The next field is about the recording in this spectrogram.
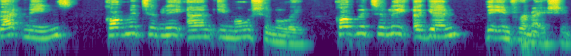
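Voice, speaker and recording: A woman with a Turkish accent speaks at a fairly high pitch in a bright, sharp tone. Her pace is fairly slow and her intonation lively. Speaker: professor. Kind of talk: lecture.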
